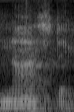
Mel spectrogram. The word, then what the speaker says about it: Gnostic: s t i c the g is silent obviously that again g n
